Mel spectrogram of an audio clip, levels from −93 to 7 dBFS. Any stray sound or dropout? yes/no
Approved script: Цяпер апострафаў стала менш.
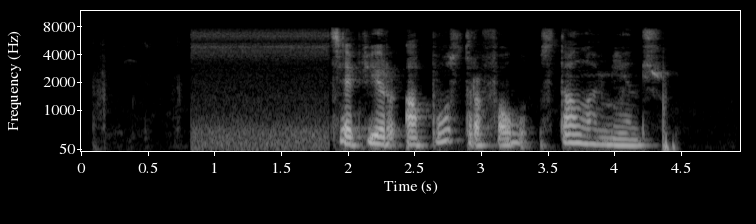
no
